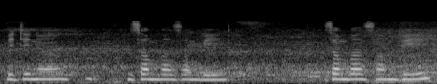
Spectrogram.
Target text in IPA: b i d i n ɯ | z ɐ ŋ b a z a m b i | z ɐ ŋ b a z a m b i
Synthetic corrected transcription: b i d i n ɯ | z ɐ m b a z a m b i | z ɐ m b a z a m b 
